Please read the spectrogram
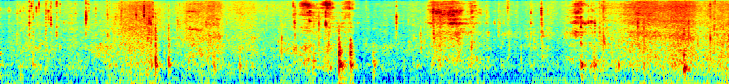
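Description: People eating at a table: slurping noodle soup and chewing, with sharp clicks of chopsticks and spoons on ceramic bowls, over a low steady rumble.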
